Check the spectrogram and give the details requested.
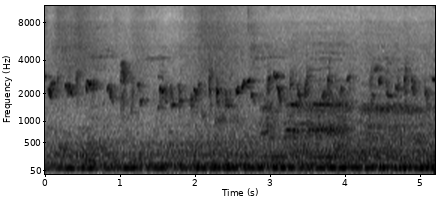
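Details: Yellow-vented bulbul singing in the morning in a rough, chattering 'ngriwik' style: quick bubbly chirps and short warbled notes in a steady run, over a constant low hum.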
